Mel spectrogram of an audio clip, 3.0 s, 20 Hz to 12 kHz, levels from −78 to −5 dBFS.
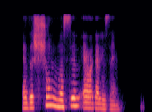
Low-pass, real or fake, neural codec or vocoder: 7.2 kHz; fake; codec, 16 kHz, 1 kbps, FreqCodec, smaller model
